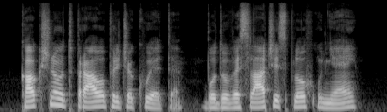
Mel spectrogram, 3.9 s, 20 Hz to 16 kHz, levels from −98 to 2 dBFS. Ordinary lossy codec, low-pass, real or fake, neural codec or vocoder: none; 14.4 kHz; real; none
